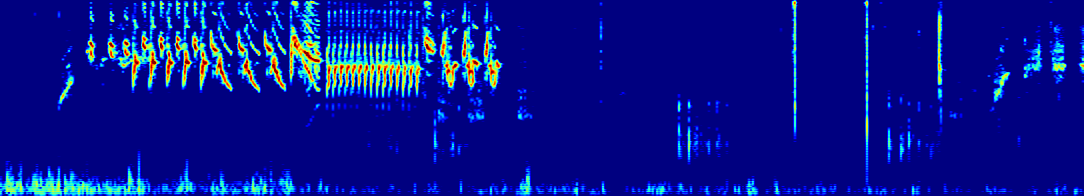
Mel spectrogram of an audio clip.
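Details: A European goldfinch sings a fast run of high tinkling notes, then a sustained buzzy trill and more twittering. A low hum runs underneath, and sparse faint chirps and clicks follow.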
